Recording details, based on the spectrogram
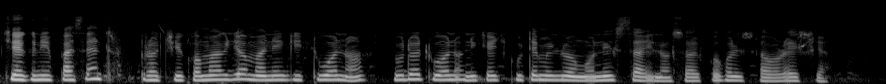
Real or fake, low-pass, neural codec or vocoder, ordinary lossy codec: real; 10.8 kHz; none; AAC, 64 kbps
